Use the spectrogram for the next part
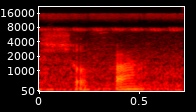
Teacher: donde vemos que el acento recae en la sílaba fa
